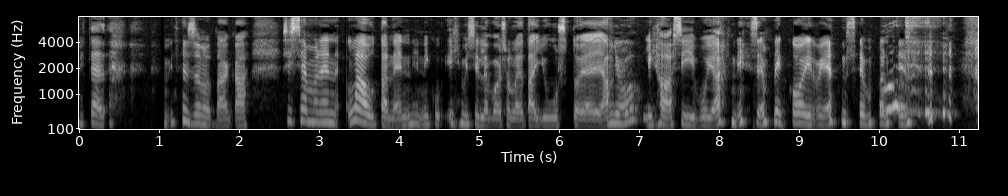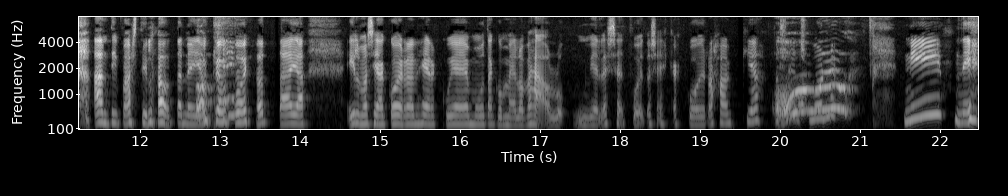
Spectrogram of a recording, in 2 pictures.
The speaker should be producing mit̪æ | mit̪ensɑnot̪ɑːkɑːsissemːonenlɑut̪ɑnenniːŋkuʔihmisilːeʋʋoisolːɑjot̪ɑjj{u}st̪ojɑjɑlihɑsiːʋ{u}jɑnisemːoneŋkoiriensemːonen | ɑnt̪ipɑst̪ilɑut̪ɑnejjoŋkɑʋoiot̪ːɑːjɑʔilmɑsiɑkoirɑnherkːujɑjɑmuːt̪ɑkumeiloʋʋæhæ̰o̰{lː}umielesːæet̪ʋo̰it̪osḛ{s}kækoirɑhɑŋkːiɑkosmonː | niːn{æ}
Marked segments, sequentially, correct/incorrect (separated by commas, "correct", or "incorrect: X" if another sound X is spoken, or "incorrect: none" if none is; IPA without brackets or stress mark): incorrect: uː, correct, correct, incorrect: h, incorrect: i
